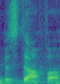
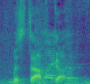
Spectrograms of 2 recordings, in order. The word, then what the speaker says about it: Bestavka: As Captain Bestafa highlighted, financial... Bestavka, you pronounced his name. What did I say? Bestaf, you forgot the K. Bestavka.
